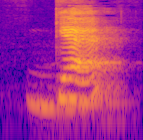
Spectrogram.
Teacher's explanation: Esses dois últimos aqui são o schwa junto do som de R. Então, existe uma união desses dois sons.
